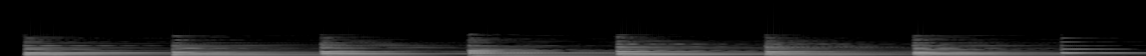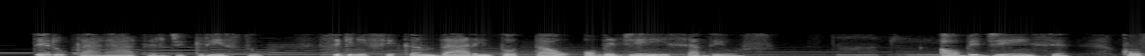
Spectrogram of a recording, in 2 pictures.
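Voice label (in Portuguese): ANIVERSARIO E HOMENAGEM AO PASTOR, feminino; Telemensagens; Telemensagens 2017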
